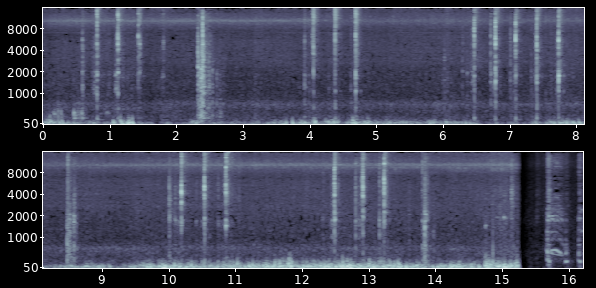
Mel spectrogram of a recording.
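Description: A knife splits and scrapes strips of bamboo in sharp clicks.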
